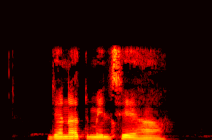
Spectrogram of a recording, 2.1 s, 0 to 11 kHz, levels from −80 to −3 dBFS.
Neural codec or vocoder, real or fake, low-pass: none; real; 7.2 kHz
